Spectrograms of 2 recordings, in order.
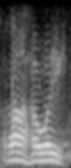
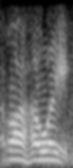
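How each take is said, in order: First: The name ends with an open -wayh syllable. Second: The same.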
